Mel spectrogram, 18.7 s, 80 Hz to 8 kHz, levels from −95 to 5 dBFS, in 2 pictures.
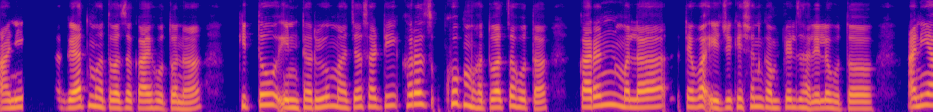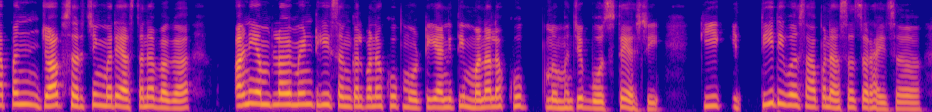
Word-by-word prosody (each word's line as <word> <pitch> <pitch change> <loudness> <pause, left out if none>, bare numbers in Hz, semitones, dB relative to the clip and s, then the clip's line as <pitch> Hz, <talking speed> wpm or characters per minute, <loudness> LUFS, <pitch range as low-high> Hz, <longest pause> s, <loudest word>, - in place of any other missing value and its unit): आणि 195 +3 +2 0.4
सगळ्यात 210 +4 +3
महत्त्वाचं 200 -5 +1
काय 185 -1 +2
होतं 180 -1 -2
ना 170 +2 -2 0.4
की 245 - -2
तो 275 0 +4
इंटरव्ह्यू 205 +2 +2
माझ्यासाठी 230 +2 -2
खरंच 280 +1 +3
खूप 315 -3 0
महत्त्वाचा 210 0 +1
होता. 195 -5 -2 0.4
कारण 250 +6 +3
मला 220 -2 +2 0.2
तेव्हा 225 +2 +2
एज्युकेशन 205 +4 -1
कंप्लीट 210 0 -1
झालेलं 195 -1 -1
होतं. 180 0 -1 0.4
आणि 250 +5 +2
आपण 280 0 0
जॉब 255 +2 +7
सर्चिंगमध्ये 250 -1 +1
असताना 230 +2 +2
बघा, 200 -3 0 0.5
अनएम्प्लॉयमेंट 285 0 +3
ही 280 0 0
संकल्पना 240 -1 0
खूप 250 -3 -4
मोठी 210 0 -2
आणि 210 +1 +2
ती 250 - -2
मनाला 220 0 +2
खूप 245 -3 -3 0.2
म्हणजे 195 +1 0
बोचते 190 +1 -1
अशी, 165 -1 -5 0.4
की 245 +1 -2
कित्ती 275 - -4
दिवस 275 -5 0
आपण 225 0 -1
असंच 205 +1 -2
राहायचं, 170 -3 -2
220 Hz, 145 wpm, -22 LUFS, 195-250 Hz, 0.5 s, जॉब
